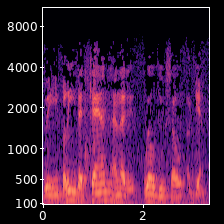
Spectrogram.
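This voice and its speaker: Noticeable background noise behind a man's medium-pitched speech and its ordinary pitch variation. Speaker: head of state. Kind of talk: formal policy statement.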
